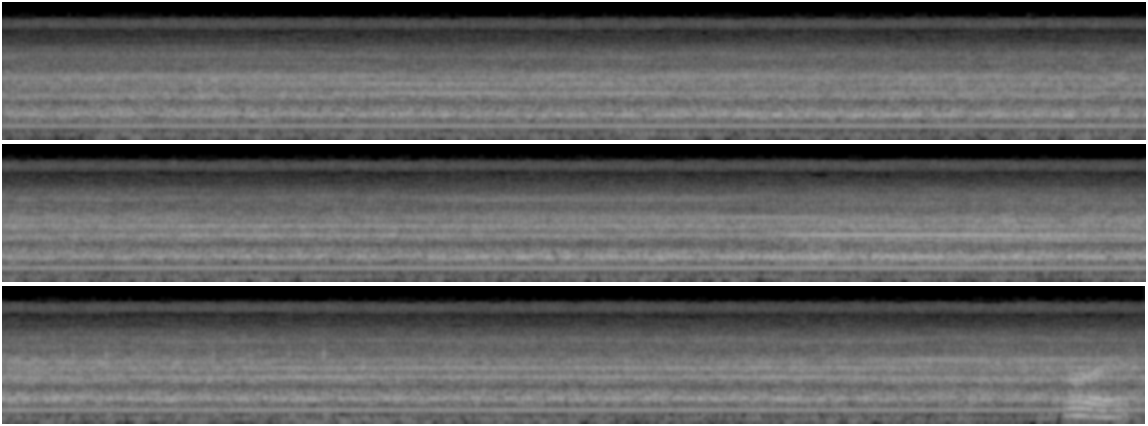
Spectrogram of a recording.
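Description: A hair dryer blows steadily on wet craft paint at close range, a continuous whirring hum running unbroken throughout.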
